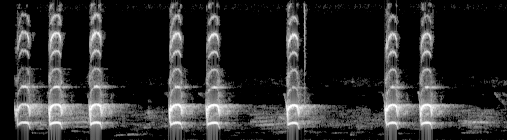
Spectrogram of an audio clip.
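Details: Wild jungle partridge chick calling: rich, nasal, ringing notes given mostly in pairs, each pair separated by about a second of quiet, in an otherwise calm setting.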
